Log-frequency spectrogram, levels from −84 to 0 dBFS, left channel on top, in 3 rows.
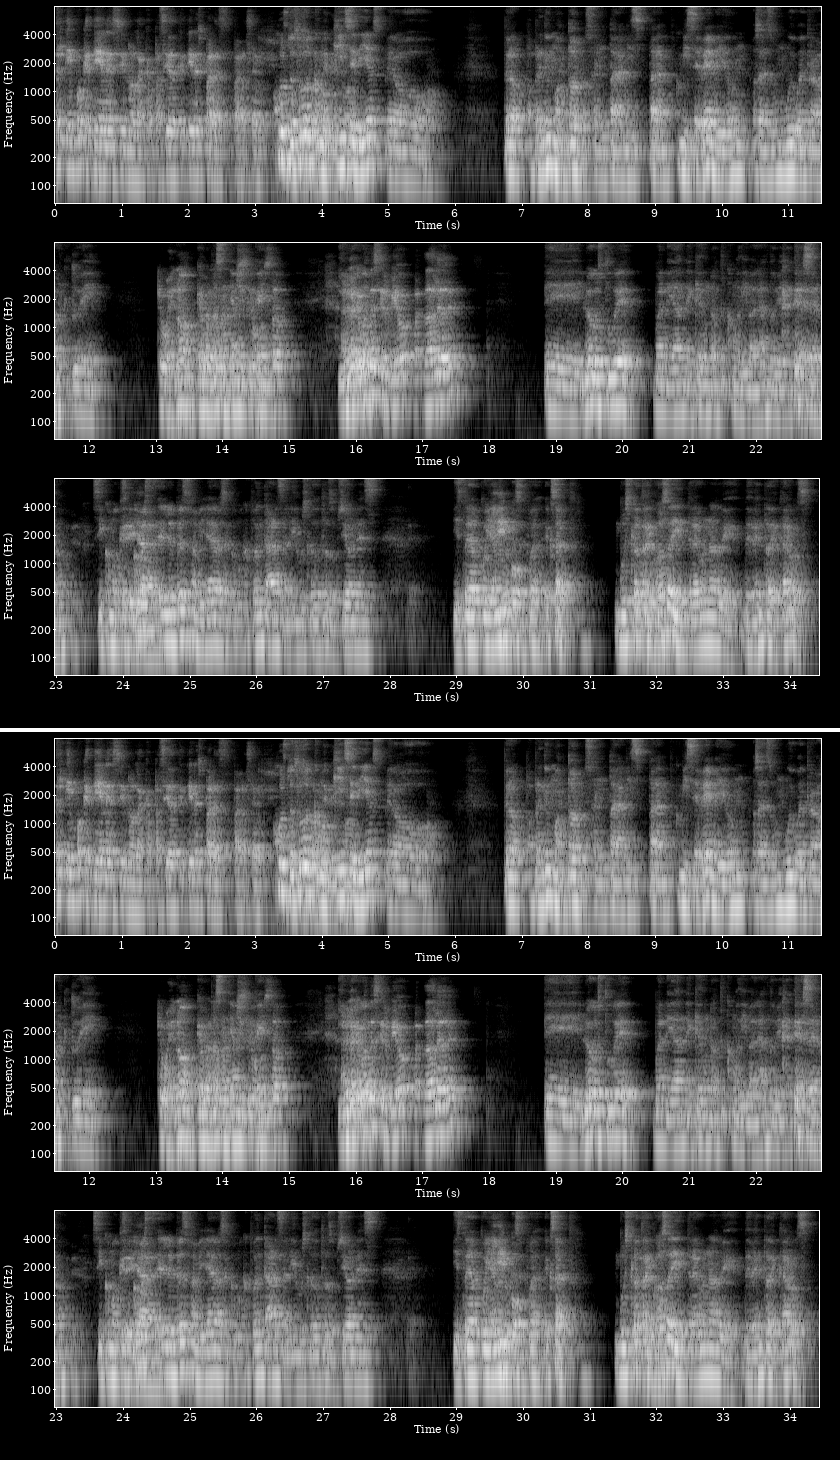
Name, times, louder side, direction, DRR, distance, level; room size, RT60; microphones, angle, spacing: voice 1, 0.0-4.5 13.0-14.9 15.5-17.5 22.4-22.8 23.7-24.6 29.4-30.0 31.5-32.1, equal, 10° left, -5 dB, 1.0 m, -22 dB
voice 2, 3.3-5.7 6.7-12.1 13.6-14.8 15.7-16.2 18.8-20.2 20.5-23.1 23.5-27.7 28.9-30.8 31.4-34.2, left 1 dB, 25° right, -4 dB, 0.8 m, -21 dB
4.2 x 2.2 x 4.0 m, 0.68 s
head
